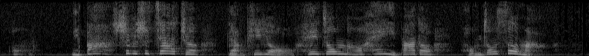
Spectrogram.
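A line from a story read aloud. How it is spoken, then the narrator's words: Plain. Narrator (Chinese): 克里斯蒂问他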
